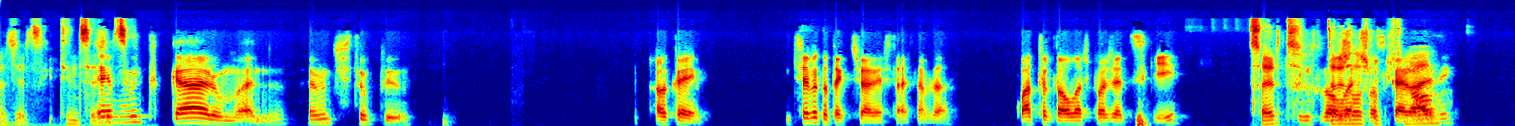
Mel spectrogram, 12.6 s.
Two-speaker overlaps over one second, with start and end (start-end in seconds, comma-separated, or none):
10.8-12.1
